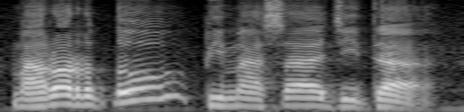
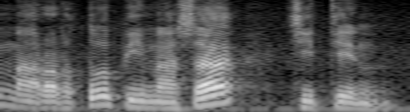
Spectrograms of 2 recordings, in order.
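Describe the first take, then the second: First: The last word ends in a plain a. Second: The last word ends in in. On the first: The speaker calls it right. "ini penting" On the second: The speaker calls it wrong.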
